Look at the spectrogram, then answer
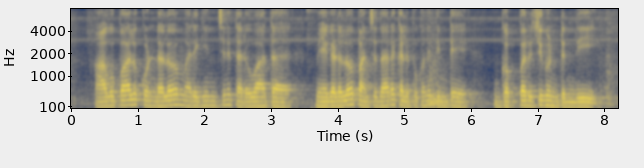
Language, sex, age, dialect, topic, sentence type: Telugu, male, 18-24, Utterandhra, agriculture, statement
